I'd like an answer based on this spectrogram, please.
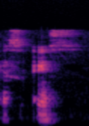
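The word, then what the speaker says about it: ß: itu seperti lambang beta dan Beta dibacanya SS Hai bacanya SS kepada Jerman negara-negara industrial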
